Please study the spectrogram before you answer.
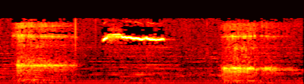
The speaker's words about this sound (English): Oh, honey, can't you arrange to snore a little quieter?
